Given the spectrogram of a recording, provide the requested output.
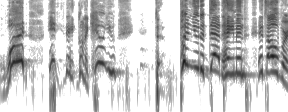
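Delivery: high, roaring outraged shout; furious king. Retold or imitated. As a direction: explode at the betrayal. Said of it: "he went crazy. He's like".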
